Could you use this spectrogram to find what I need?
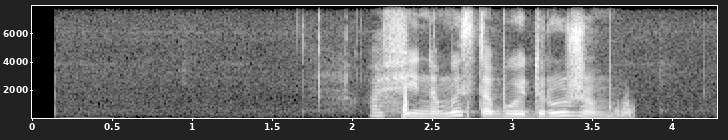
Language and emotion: Russian, neutral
